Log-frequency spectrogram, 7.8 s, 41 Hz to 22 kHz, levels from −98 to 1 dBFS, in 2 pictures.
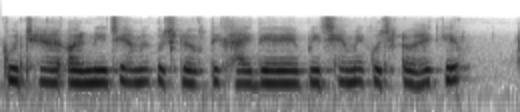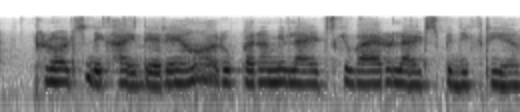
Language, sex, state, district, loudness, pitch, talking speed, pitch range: Hindi, male, Chhattisgarh, Balrampur, -15 LUFS, 215 Hz, 255 wpm, 205-225 Hz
